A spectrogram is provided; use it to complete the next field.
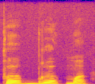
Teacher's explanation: you use both lips to pronounce PB M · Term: Two Lips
